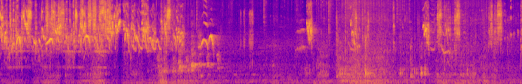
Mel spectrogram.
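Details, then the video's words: Budgerigars kept as breeding pairs, chirping loudly in the first half: dense warbled and scratchy chatter, then quieter gaps broken by short bursts of chirps and wing noise. "Amazing budgie chirping sound | breeding pairs"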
